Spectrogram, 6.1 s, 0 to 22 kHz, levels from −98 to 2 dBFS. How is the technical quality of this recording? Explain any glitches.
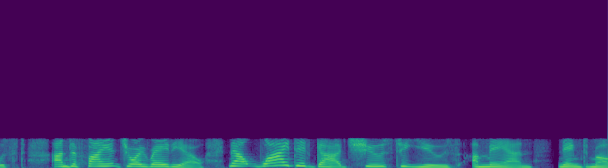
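No glitches to report: the speech comes through a telephone-band call path with nothing above 4 kHz, consistent with G.711 mu-law at 64 kbps, and that band limit is the codec doing its job rather than a defect.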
